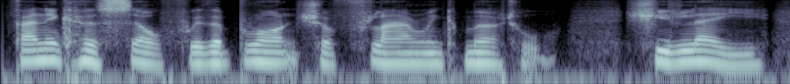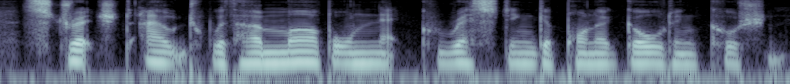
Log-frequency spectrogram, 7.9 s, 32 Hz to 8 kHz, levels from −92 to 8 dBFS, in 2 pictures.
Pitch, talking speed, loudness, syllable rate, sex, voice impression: 130 Hz, 160 wpm, -20 LUFS, 4.4 syllables/s, male, masculine, adult-like, slightly middle-aged, thick, tensed, slightly powerful, slightly bright, hard, clear, fluent, slightly cool, intellectual, slightly refreshing, sincere, very calm, slightly mature, slightly friendly, slightly reassuring, unique, slightly wild, lively, slightly strict, slightly intense, slightly sharp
